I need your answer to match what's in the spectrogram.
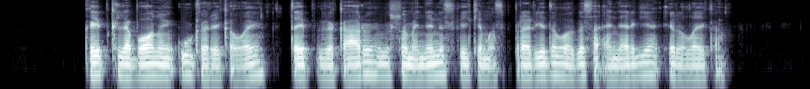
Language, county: Lithuanian, Alytus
